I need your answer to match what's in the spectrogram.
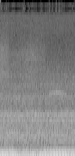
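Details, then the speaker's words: Bentley Continental GT pulling away on its first drive, believed to be running on only half the engine: a low, lumpy rumble that surges and sags under load as the engine tries to die and nearly stalls. "Ooh. It's trying to die. Come on. This is not off to a good start."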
